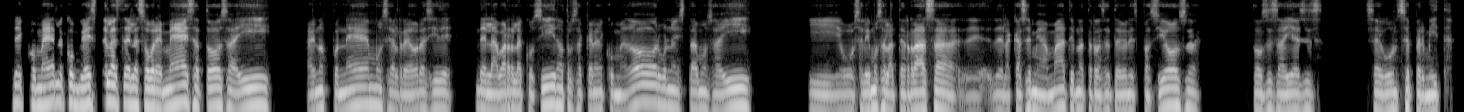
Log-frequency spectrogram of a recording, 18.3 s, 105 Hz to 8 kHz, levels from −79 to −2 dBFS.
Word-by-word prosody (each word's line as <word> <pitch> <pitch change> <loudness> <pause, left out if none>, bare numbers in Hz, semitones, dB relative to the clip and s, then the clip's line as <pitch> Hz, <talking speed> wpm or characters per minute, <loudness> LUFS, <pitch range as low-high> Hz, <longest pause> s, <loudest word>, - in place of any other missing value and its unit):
De 150 -1 -2
comer, 140 +2 +2
convives 140 -2 +3
de 150 -2 +3
la 135 -1 +3
sobremesa, 130 +3 +5
todos 135 -1 +1
ahí, 130 +3 +1 0.4
ahí 105 +1 -5
nos 120 0 0
ponemos, 130 +3 -1
y - - -4
alrededor 105 0 -2
así 115 +1 -4
de 115 -3 -3 0.3
de 120 -2 0
lavar 110 +2 +1
la 115 - 0
cocina, 135 +6 +1
otros 120 -4 -5
acá 110 0 -6
en 115 - -2
el 115 -1 -4
comedor. 135 +10 -1
Bueno, 130 -2 0
y - - -1
estamos 115 -1 -3
ahí, 125 +3 +1 0.7
y 105 -1 -4
o 105 0 -5
salimos 115 +3 +1
a - - +2
la 110 -1 +1
terraza 110 0 +3
de 95 -2 -10
de 105 0 -5
la 100 - -4
casa 110 +2 0
de - - -1
mi 110 - +2
mamá, 110 +6 0
tiene 115 -2 -3
una 115 - -2
terraza 105 -1 -4
también 105 0 -2
espaciosa. 115 +3 -1 0.6
Entonces, 110 0 -3
ahí 105 0 0
a - - 0
veces, 110 -1 -4 0.5
según 110 0 -2
se 125 +3 +3
permita. 100 -1 -2
115 Hz, 175 wpm, -22 LUFS, 105-130 Hz, 0.7 s, sobremesa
